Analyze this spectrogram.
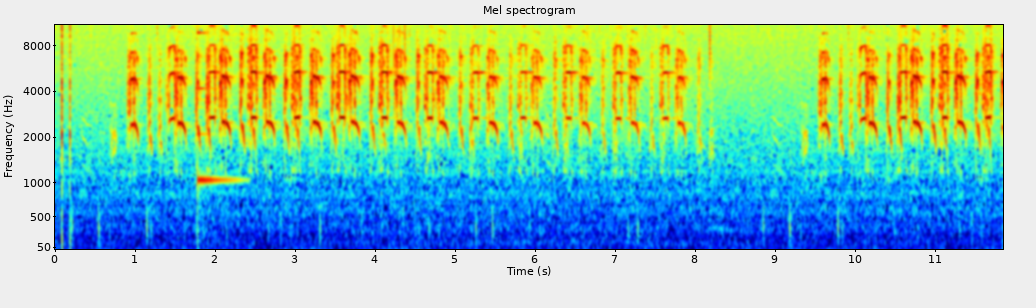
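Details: A female grey francolin gives loud, harsh, rapidly repeated notes in a steady rattling series, pauses, then starts again.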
